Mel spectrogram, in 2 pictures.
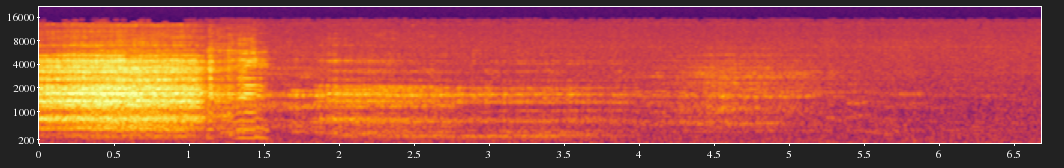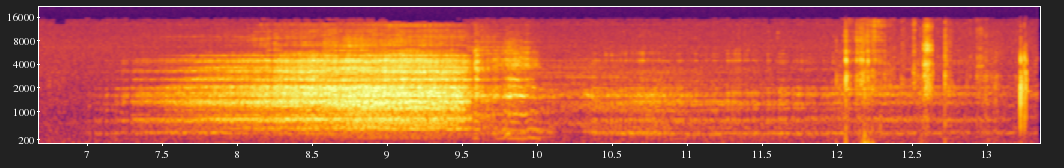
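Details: Yucatan black howler monkey held for rehabilitation, howling close up while being fed: two loud, hoarse, drawn-out roars about seven seconds apart, with low grunting between them and sharp clicks and knocks at the end.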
